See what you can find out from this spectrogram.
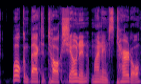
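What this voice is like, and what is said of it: Put-on southern accent. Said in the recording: “I don't know where the southern accent came from. ... we start it southern”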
